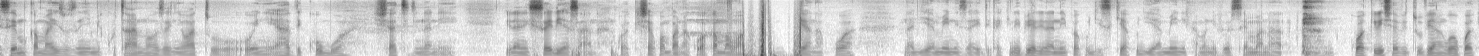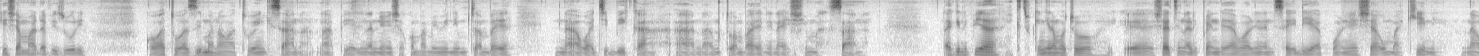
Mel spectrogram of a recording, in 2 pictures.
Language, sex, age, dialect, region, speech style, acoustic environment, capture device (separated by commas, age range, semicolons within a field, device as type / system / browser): Swahili, male, 25-34, Tanzania - Dar es Salaam, Tanzania, relaxed, silence, mobile / Linux / Chrome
